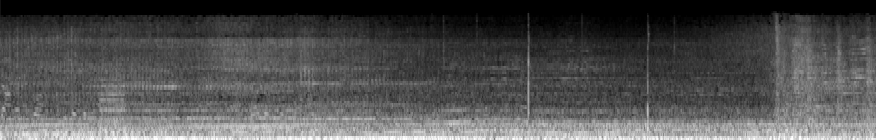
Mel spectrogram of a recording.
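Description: Steady low rumble of a car's engine and tyres heard from inside the cabin while driving along a winding road.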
